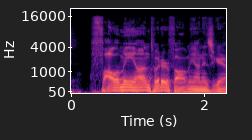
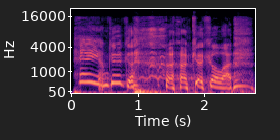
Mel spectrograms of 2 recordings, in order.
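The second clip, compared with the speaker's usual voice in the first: much higher put-on voice, breaking into laughter; Hogue impression. Streamer imitating a fellow trader waking up, laughing mock impression. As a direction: mimic a friend's distinctive voice, cracking up midway. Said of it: "That's his voice".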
